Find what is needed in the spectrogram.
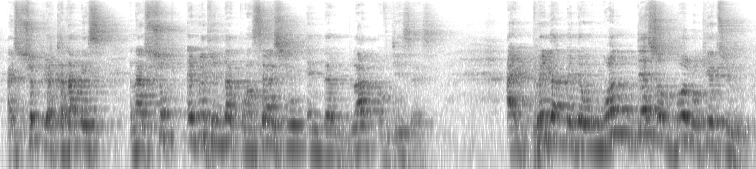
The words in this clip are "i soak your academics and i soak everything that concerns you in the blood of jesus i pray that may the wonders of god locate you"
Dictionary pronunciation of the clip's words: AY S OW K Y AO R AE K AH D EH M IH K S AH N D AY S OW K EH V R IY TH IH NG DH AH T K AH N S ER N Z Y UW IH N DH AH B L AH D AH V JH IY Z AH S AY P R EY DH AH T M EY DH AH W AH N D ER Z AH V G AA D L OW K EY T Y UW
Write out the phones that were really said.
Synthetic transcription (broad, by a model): AY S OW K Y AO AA K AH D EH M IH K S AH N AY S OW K EH V R IY TH IH NG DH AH T K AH N S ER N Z Y UW IH N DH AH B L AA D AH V JH IY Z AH S AY P R EY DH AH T M EY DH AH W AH N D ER S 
